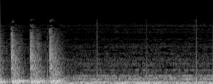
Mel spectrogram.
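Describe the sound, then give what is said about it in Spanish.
Three heavy, rapid knocks on a door, loud and booming, followed by a few faint, sharp ticks in the quiet that follows. “Los dramáticos golpes en la puerta paralizan a los aterrados sobrevivientes.”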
